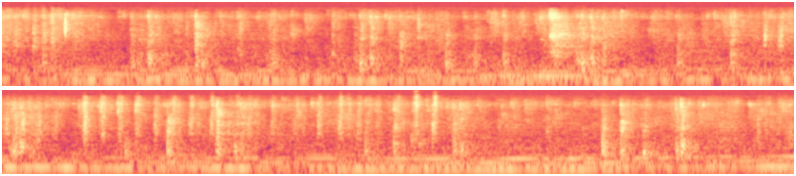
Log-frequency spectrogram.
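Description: A palette knife scrapes and taps against a canvas.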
